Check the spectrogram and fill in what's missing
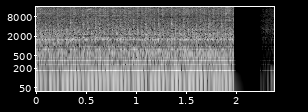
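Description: A tractor that has hauled a material load sits idling close by, a loud steady low rumble that cuts off abruptly near the end.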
